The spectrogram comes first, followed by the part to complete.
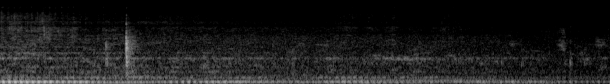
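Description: An engine running close by with a steady low pulse, fading away over a few seconds; a single sharp click sounds about a second in.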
